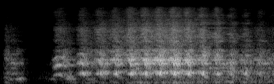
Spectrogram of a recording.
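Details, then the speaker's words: Perodua Myvi 1.0 / Viva that cranks but won't start (wiring, grounding, crank sensor checked; ECU suspected, immobilizer checked): starter churns about 2.5 seconds in uneven labored pulses without firing; battery weak, jump-start needed. "bateri pula weak. Coba kasih anu Zul. Nah, coba. Bateri jumper dia."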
